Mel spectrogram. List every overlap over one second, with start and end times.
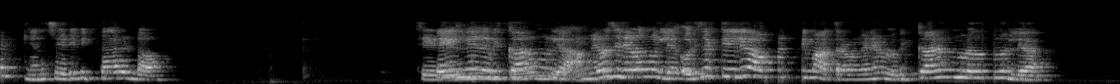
4.4-5.8

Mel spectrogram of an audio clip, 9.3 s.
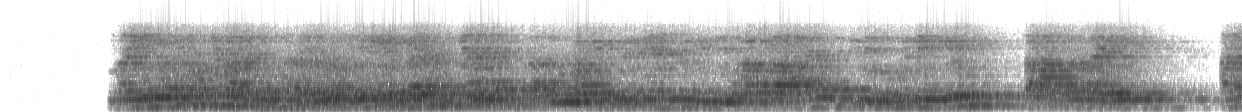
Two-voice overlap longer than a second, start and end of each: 1.8-3.6

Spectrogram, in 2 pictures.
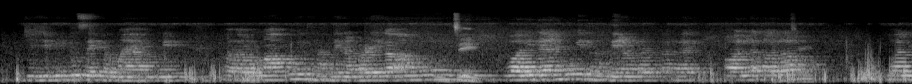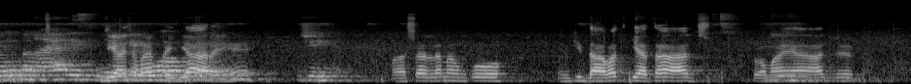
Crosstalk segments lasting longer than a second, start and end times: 10.2-11.5

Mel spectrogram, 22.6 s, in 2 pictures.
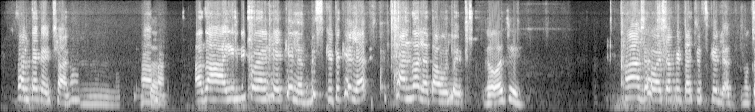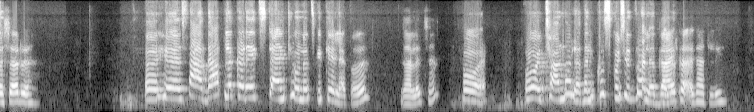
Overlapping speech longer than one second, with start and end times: none

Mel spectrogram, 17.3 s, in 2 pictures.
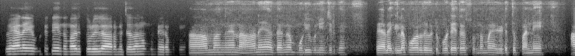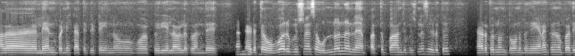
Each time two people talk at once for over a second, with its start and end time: none

